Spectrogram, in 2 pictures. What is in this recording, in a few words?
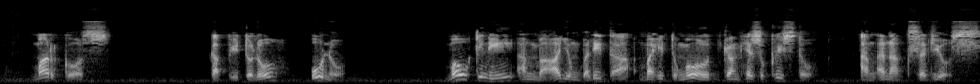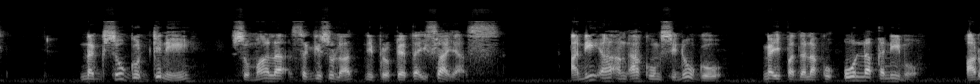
cebuano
